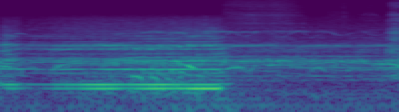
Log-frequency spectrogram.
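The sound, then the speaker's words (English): Loud air horns from many trucks blare in a long, sustained chord for over a second, several tones overlapping, then drop away into a steady roar of traffic noise. “it's a lot of trucks. A lot of MAGA. Noise pollution.”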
